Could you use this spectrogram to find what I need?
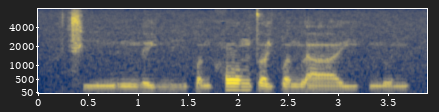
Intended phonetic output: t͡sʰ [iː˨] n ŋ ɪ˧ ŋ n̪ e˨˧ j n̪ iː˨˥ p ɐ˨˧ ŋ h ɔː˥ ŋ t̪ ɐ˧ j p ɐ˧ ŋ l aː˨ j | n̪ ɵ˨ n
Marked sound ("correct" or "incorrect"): correct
